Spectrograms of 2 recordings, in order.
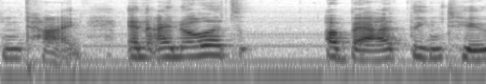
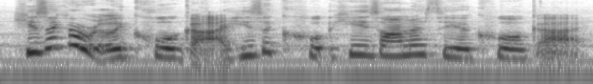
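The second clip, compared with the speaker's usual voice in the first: ordinary talk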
